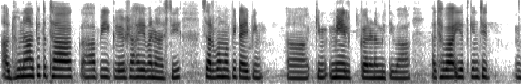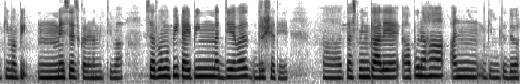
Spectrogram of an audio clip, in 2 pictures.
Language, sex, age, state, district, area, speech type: Sanskrit, female, 18-30, Karnataka, Bangalore Rural, rural, spontaneous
